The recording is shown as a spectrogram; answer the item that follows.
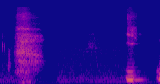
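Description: A woman's short sigh, a breath lasting about a third of a second, with a faint mouth click just before it. Her voice starts again near the end.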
